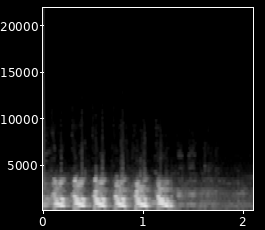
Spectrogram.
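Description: A high-pitched voice shouting a rapid string of about eight short syllables, stopping about a second and a half in, like a spectator's quick chant of "ja, ja, ja" at the match.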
